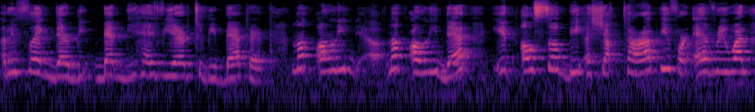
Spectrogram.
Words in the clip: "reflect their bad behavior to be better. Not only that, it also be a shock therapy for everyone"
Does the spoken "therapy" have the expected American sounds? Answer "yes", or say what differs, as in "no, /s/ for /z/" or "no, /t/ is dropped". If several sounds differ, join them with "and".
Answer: no, /t/ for /θ/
